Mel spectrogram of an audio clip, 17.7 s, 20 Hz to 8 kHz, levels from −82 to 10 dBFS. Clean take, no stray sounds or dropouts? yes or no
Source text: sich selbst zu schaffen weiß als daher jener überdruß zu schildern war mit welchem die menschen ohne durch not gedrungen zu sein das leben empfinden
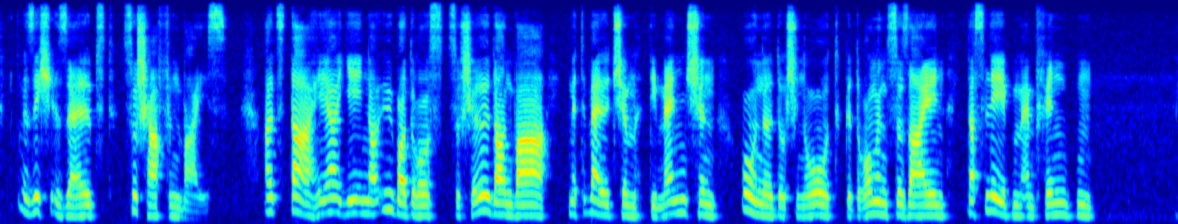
yes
